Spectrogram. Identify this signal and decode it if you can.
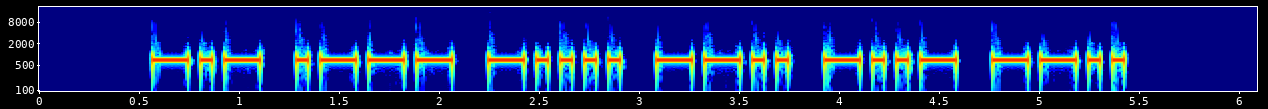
Morse code, heard as a keyed tone, about 20 wpm, 700 Hz. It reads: KJ6ZXZ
